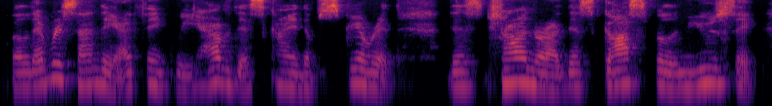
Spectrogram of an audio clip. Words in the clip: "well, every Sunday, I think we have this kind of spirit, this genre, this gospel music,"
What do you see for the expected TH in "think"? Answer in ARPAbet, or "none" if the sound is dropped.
TH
